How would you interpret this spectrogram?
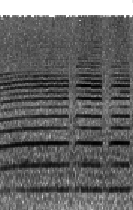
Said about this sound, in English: Queen bees also do something called piping. It's like a high-pitched buzzing whistling almost.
